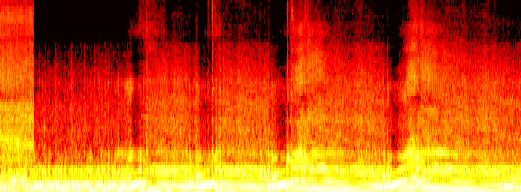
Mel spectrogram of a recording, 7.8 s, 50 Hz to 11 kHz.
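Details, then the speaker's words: Mitsubishi GTO twin turbo (3000GT VR4), which used to race to the limiter on start. After a 3SX fuel pressure regulator was fitted and an intake plenum air leak fixed, it blips up cleanly several times and settles straight back to idle, revving normally. "Like it's running fine. Thank God."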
